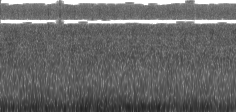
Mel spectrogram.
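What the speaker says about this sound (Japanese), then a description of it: "激しく雨が打ちつける音と雷鳴が響き" Heavy rain pounds down in a dense, steady roar while low thunder rumbles beneath it, loud and continuous through a short stretch of a summer storm in Yamagata, Japan.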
